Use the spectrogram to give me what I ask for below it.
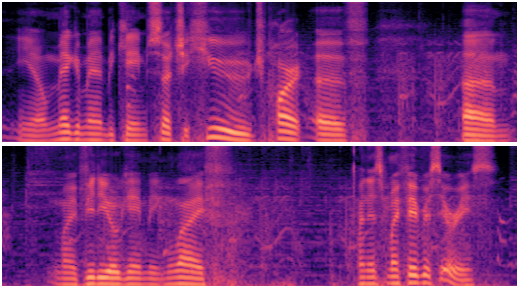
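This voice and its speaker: Noticeable background noise runs behind a man with an American accent. He speaks at a very slow pace in a medium pitch. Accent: American, English accent completely gone. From England, moved to US around age eight. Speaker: gaming video creator. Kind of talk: let's play commentary. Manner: casual with many fillers and repetitions.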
